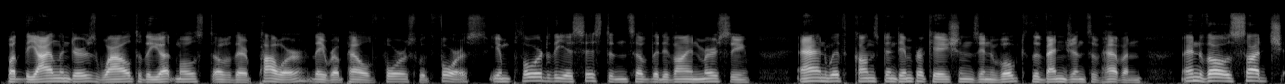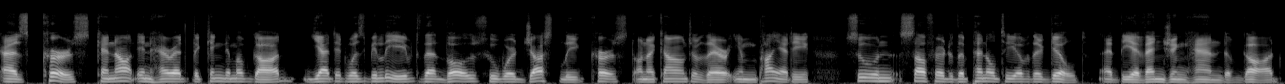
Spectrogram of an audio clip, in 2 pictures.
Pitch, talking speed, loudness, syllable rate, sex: 125 Hz, 165 wpm, -23 LUFS, 4.9 syllables/s, male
